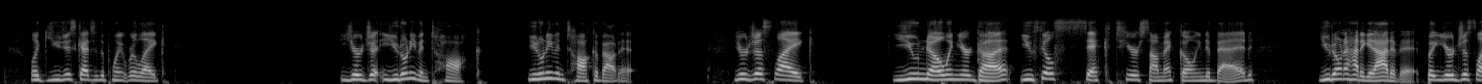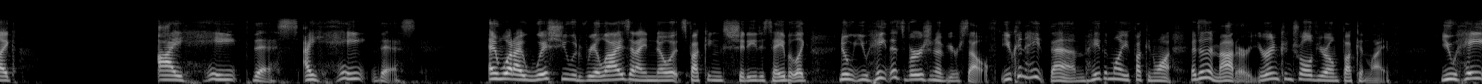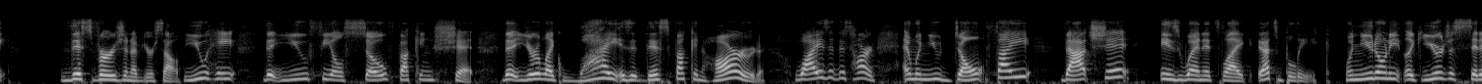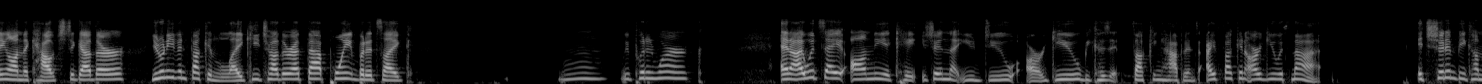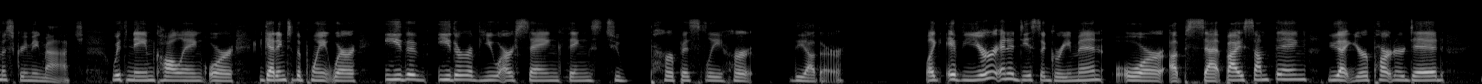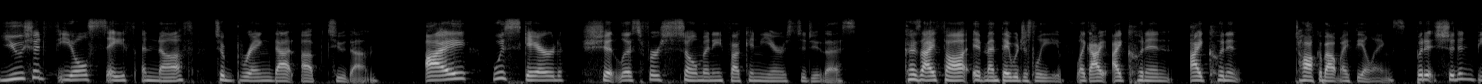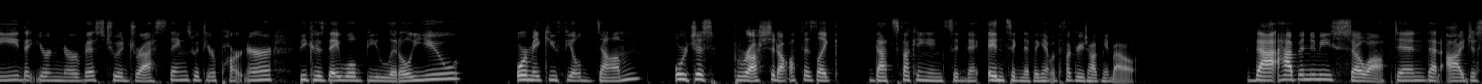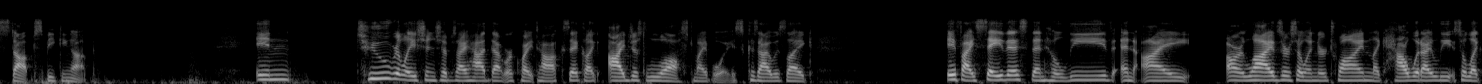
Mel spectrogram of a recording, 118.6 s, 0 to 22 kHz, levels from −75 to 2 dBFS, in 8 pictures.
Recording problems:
garbled, watery; slightly; nothing above 8 kHz

